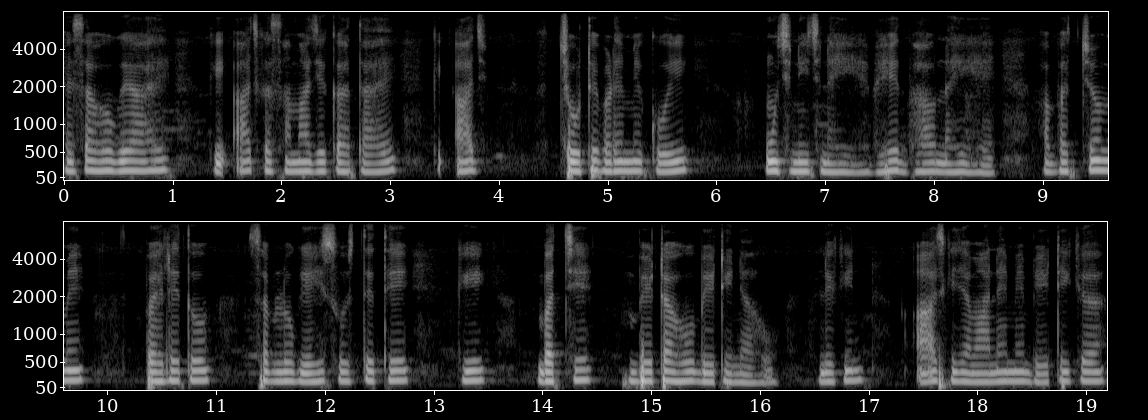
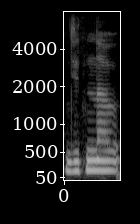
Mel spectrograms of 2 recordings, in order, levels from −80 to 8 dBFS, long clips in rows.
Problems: none marked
